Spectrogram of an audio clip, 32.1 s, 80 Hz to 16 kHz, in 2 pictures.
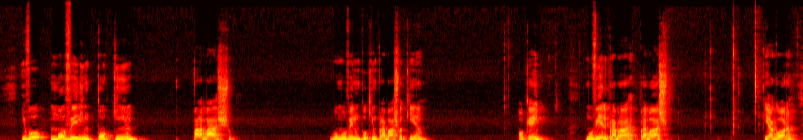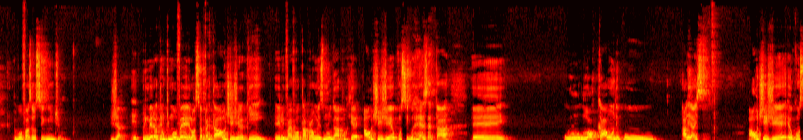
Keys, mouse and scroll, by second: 4.1 click, 13.5-20.5 shift+middle drag, 20.8 alt+g.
